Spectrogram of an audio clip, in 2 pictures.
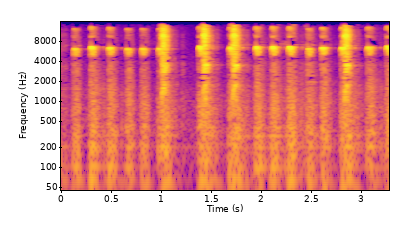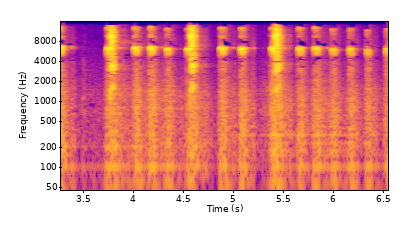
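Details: Rapid, regular high-pitched chips from a chipmunk, each note short and bright, broken by a brief pause near the middle before the chirping resumes.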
